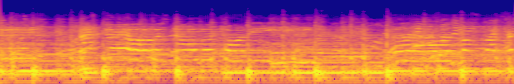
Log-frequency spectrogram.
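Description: Live acoustic folk song: a woman singing over a strummed acoustic guitar, with hand-played cajón percussion keeping the beat.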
